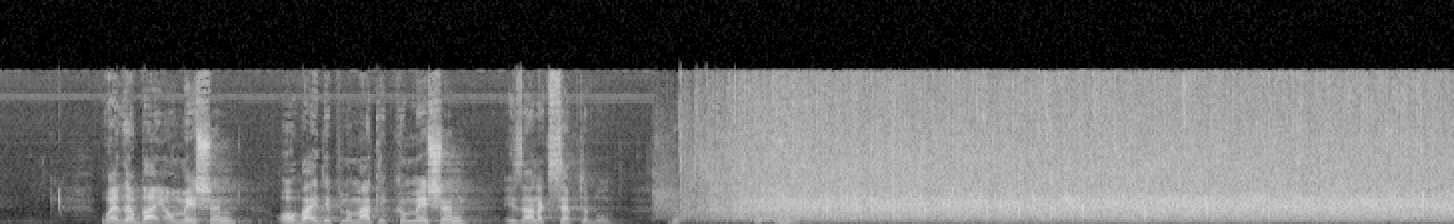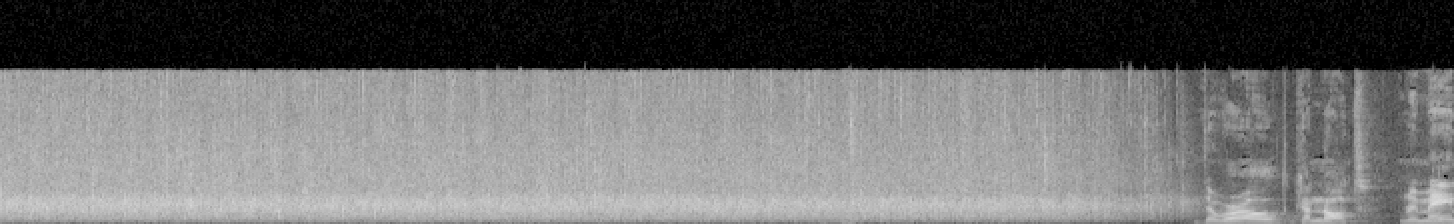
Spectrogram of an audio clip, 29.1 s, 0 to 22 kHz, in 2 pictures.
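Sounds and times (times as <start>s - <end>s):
crowd clapping: 6.5s - 26.6s.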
